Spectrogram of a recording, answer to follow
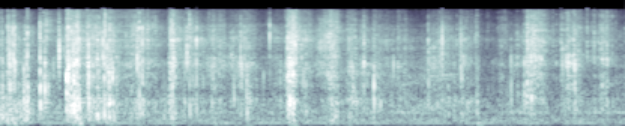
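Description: A folded sheet of white paper being handled and unfolded by hand: a busy run of irregular crinkles and crackles.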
